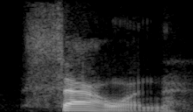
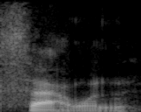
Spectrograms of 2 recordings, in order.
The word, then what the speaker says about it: Samhain: That may not sound familiar, but it's the spelling of it is nowhere near how you pronounce it. The spelling is Samhain, which I'm sure you've seen that before, Yeah. but it's pronounced Samhain, and I'm sure other people pronounce it Sam Hain or Yeah. not for sure Yeah. how they pronounce it.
